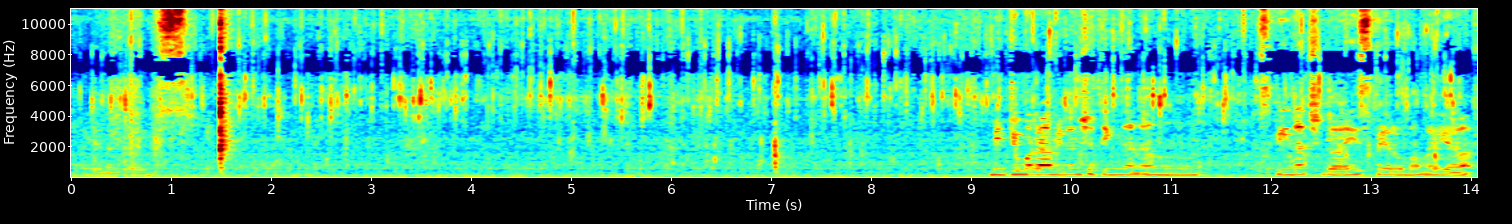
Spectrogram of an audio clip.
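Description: A metal ladle stirs leafy greens in a metal pot of broth.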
